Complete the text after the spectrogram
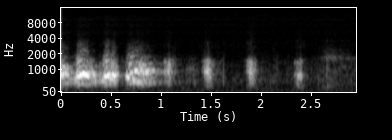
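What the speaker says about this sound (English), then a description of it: "get rid of that dog, Jim." A dog in a 1947 western barks alone, first in three loud close barks, then in sparser, softer single barks that trail off.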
